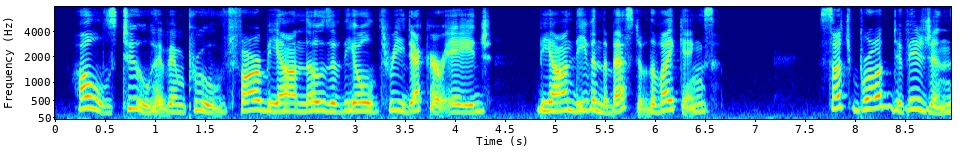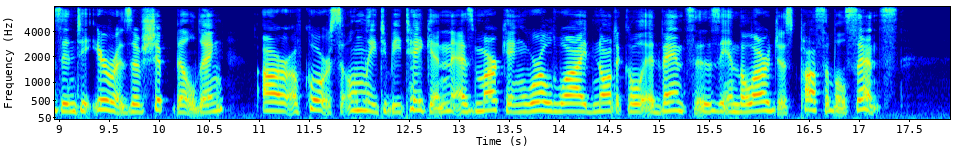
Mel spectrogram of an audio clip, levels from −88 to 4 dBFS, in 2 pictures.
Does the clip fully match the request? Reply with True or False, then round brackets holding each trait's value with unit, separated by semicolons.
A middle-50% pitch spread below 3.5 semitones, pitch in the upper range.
True (2.9 semitones; 225 Hz)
